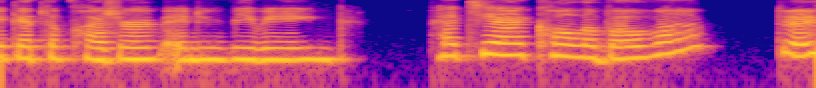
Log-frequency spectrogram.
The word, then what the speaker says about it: Petia Kolibova: I'm Carolyn, and today I get the pleasure of interviewing Petia Kolibova.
